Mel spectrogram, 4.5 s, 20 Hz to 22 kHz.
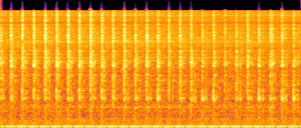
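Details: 1999 BMW 540i, 186,000 miles, at start-up and revving: sharp metallic ticks about three a second over low engine hum, louder from under the car than under the hood; rattle, source not identified.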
